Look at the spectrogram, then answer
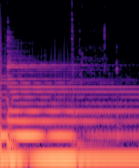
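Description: A guitar's A note played on the low E string during tuning: one sustained plucked tone with rich even harmonics, ringing steadily and fading slightly, alone without speech.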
